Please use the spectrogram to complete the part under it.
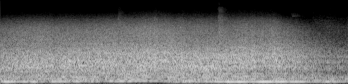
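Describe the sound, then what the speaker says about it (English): Loud, steady motor noise of motorbikes riding past nearby, a continuous engine drone with a low hum that holds throughout and eases slightly at the end. "people riding past on noisy motorbikes"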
